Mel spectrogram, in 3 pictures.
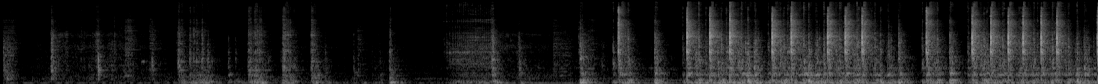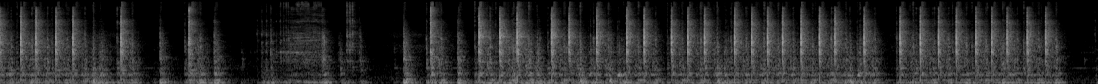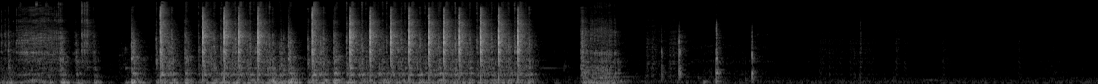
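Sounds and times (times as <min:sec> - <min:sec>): typewriter key strikes: 0:05.8 - 0:21.6, 0:22.2 - 0:27.4.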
